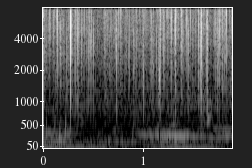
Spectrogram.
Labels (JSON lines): {"label": "biophony", "recorder": "SoundTrap 300"}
